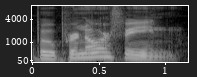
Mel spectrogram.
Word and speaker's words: buprenorphine: me go look these up so I can pronounce them correctly. Okay, that was right. Suboxone, buprenorphine.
